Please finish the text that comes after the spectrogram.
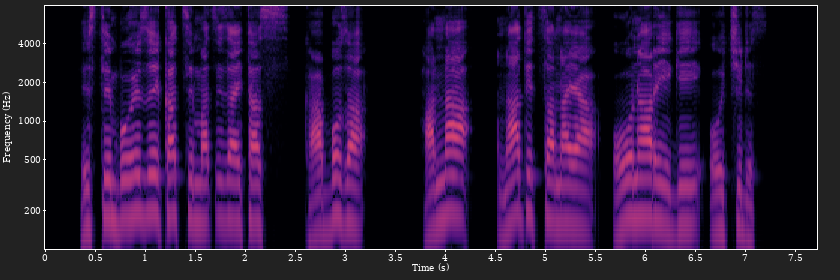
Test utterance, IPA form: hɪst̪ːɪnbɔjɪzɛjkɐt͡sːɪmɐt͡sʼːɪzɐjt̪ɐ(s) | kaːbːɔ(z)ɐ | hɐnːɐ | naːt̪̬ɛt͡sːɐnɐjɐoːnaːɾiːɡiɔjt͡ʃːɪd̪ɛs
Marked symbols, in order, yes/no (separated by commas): yes, yes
